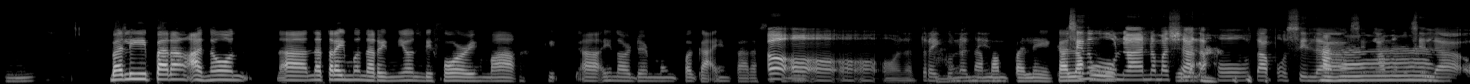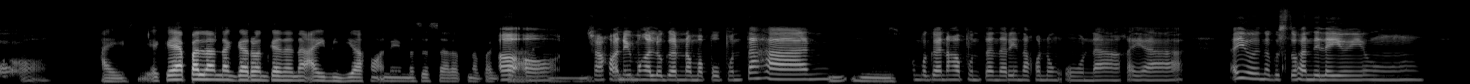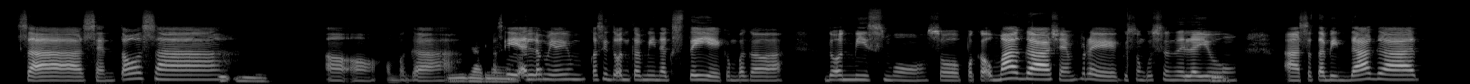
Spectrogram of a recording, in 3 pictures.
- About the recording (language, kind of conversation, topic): Filipino, unstructured, Ano ang pinakamasayang karanasan mo kasama ang iyong mga magulang?
- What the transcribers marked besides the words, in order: tapping; chuckle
